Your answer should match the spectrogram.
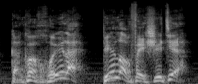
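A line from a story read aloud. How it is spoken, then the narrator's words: Father roaring. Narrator (Chinese): 父亲吼道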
